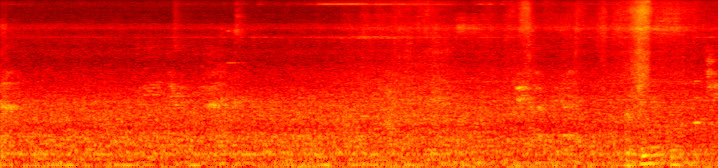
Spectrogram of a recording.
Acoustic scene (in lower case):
elevator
